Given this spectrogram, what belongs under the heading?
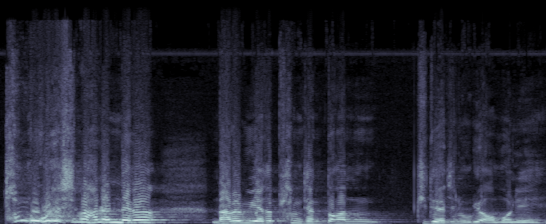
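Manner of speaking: loud, high plea to God; acted lament, bursting out then easing; retold wailing prayer. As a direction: cry out in re-enacted anguish. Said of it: "그 내가 울며 통곡을 해서".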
